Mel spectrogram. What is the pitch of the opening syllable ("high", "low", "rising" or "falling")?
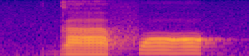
low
